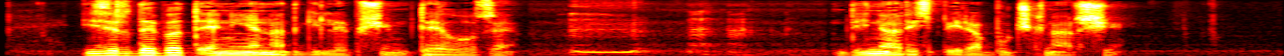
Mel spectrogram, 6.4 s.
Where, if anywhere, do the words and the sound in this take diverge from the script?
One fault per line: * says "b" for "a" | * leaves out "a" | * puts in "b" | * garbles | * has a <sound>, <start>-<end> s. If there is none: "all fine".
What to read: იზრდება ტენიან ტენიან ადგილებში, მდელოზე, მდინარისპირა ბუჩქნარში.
* leaves out "ტენიან"
* has a laugh, 2.8-4.0 s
